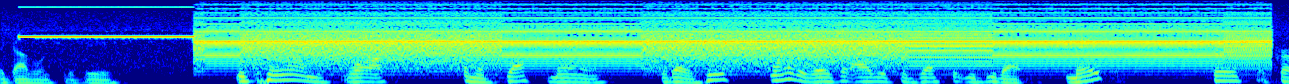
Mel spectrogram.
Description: Commodore tape loading (standard loader), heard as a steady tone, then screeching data, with speech in English.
